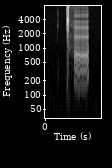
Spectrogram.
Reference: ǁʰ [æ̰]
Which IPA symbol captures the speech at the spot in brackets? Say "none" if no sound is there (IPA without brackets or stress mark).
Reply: æ̰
